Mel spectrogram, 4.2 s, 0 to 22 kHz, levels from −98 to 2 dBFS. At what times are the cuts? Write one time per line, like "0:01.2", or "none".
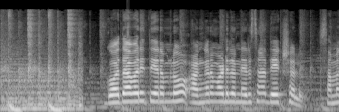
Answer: none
